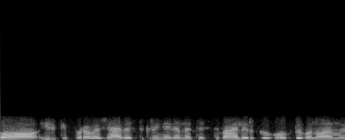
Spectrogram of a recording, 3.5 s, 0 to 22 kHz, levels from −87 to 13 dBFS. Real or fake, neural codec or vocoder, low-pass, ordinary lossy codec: real; none; 3.6 kHz; Opus, 16 kbps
